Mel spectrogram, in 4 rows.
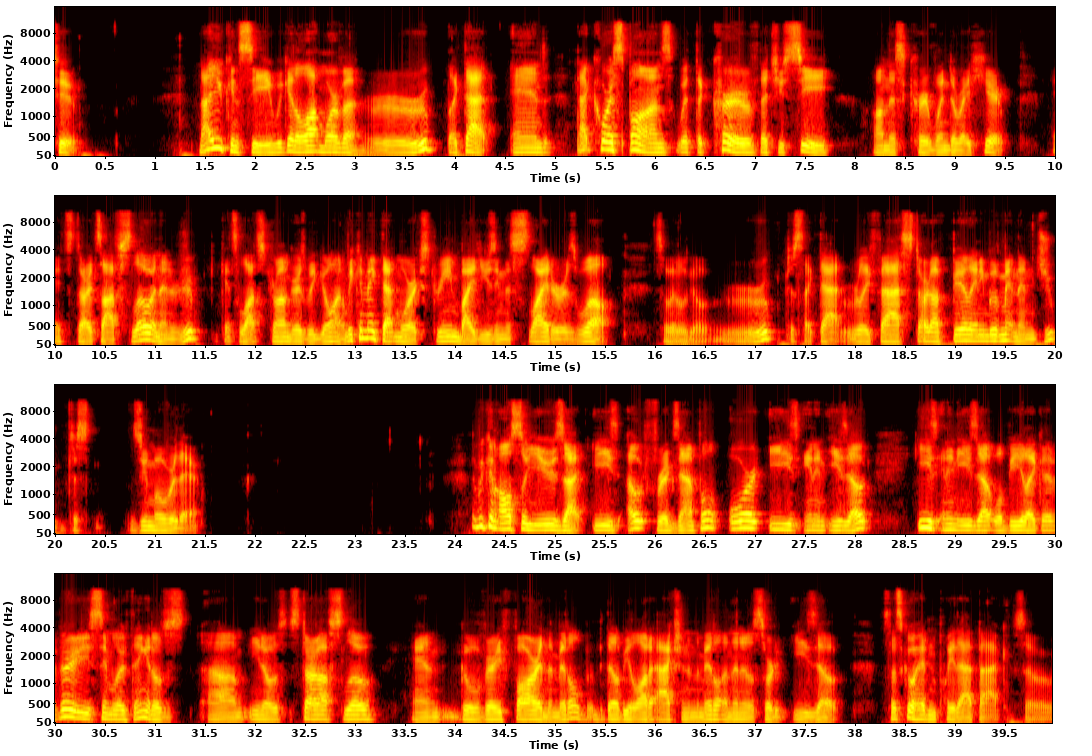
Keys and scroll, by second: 15.8 space, 39.1 space.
